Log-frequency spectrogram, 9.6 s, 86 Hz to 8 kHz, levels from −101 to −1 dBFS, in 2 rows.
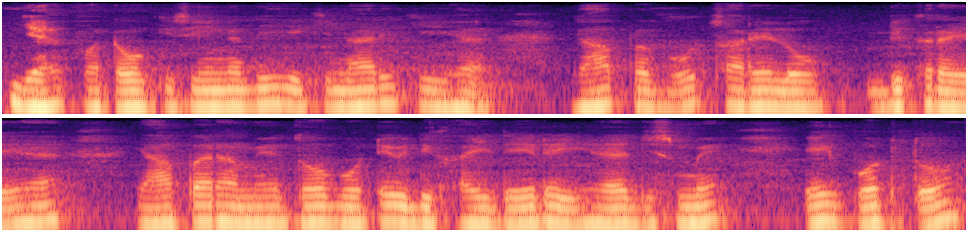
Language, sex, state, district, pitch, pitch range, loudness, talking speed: Hindi, male, Haryana, Jhajjar, 115 Hz, 110-120 Hz, -16 LUFS, 185 wpm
